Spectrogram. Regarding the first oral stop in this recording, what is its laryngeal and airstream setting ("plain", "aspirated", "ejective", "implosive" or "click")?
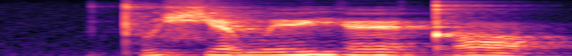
ejective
